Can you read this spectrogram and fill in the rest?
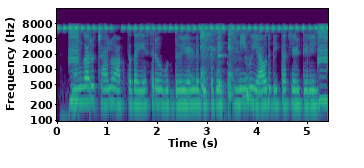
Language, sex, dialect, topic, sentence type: Kannada, female, Northeastern, agriculture, question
